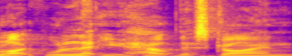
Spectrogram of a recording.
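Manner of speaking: plain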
